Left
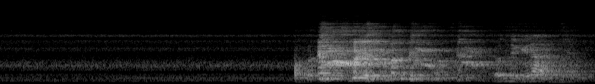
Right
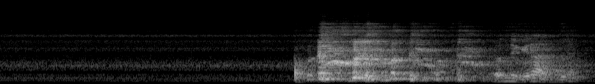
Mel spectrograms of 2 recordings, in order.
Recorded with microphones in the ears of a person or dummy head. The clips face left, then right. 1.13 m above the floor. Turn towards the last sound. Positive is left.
turn(degrees=-55)  # may be behind; listen again after turning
